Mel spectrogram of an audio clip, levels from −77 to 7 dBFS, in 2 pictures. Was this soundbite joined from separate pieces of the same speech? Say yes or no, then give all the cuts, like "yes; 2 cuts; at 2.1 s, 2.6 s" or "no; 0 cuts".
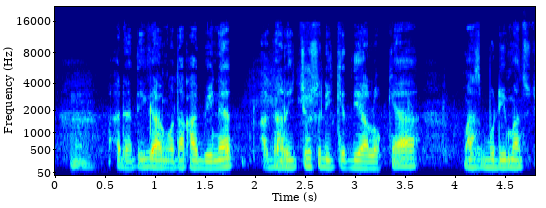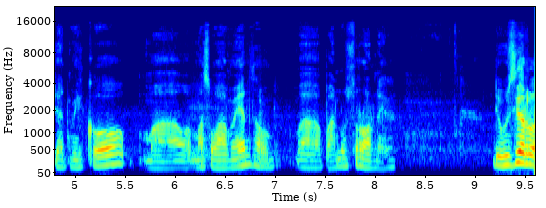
no; 0 cuts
